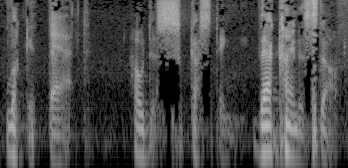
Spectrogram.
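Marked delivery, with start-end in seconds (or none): 0.0-2.3 soft, catty tut-tutting; hushed disgusted gossip; mock church-lady disapproval. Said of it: "the church ladies would be chirping".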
